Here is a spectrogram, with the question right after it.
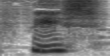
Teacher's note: Sedangkan bunyi pada kata fish dihasilkan ketika bibir bawah menyentuh gigi atas sehingga menghasilkan gesekan udara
